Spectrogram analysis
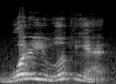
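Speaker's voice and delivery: loud, high-pitched indignant questioning; pissed off. Real, not acted. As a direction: demand an answer, really fed up. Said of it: "That's why I'm getting pissed".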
